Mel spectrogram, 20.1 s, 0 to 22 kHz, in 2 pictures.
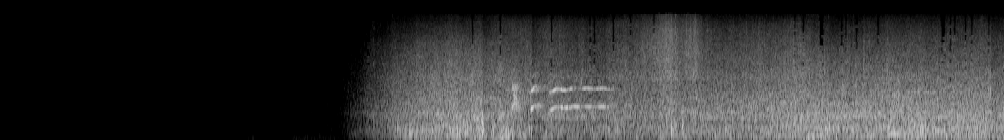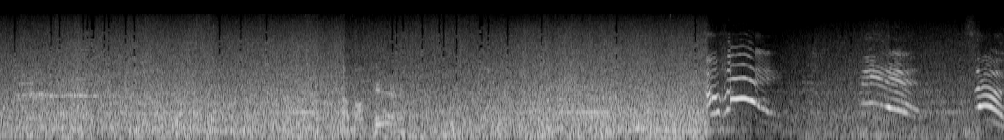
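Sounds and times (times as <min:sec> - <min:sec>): water rushing and splashing: 0:03.4 - 0:20.0
wind on microphone: 0:03.6 - 0:13.5, 0:14.2 - 0:17.1.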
